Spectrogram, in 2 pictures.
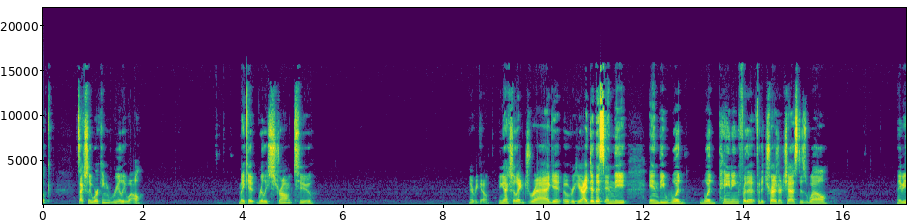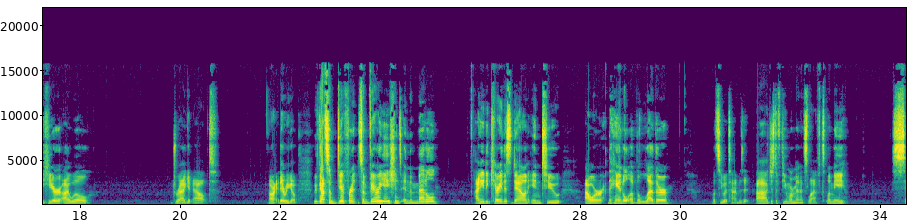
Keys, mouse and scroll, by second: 0.0 click, 0.7 click, 0.7 middle click, 1.2 click, 1.5 click, 3.4 middle click, 3.4 click, 3.7 shift+f, 4.7 click, 5.2 click, 5.9 middle click, 6.3 click, 7.3 middle click, 7.8 click, 8.1 click, 8.8 shift+middle click, 9.5 click, 10.6 ctrl+middle click, 10.9 ctrl+middle click, 11.0 shift+middle click, 11.1 middle click, 11.4 shift+middle click, 12.1 ctrl+middle click, 12.6 shift+middle click, 14.6 ctrl+middle click, 14.8 shift+middle click, 15.1 middle click, 15.4 middle click, 15.6-16.2 shift+middle click, 15.9 shift+middle click, 16.2 middle click, 16.6 ctrl+middle click, 16.9 middle click, 17.4 click, 17.8 click, 18.2 ctrl+middle click, 18.6 click, 19.0 click, 19.6 click, 20.1 click, 20.8 click, 21.5 ctrl+middle click, 21.7 ctrl+middle click, 22.0 middle click, 22.2 ctrl+middle click, 22.6 shift+middle click, 22.7 shift+middle click, 22.9 middle click, 23.1 middle click, 25.5 ctrl+middle click, 25.6 ctrl+middle click, 26.0 shift+middle click, 26.3 middle click, 26.7 ctrl+middle click, 26.9 shift+middle click, 28.0 ctrl+middle click, 28.2 ctrl+middle click, 28.3 shift+middle click, 29.4 ctrl+middle click, 29.8 middle click, 30.0 shift+middle click, 30.1 shift+middle click, 31.4 ctrl+middle click, 31.9 shift+middle click, 32.1 middle click, 32.5 ctrl+middle click, 33.7 click.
